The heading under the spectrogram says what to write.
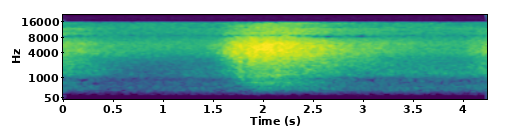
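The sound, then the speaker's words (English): Steady ocean surf hisses softly, with one wave swelling and washing in around the middle before easing back into a continuous wash of water. No one speaks. “The soundscape is waves.”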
